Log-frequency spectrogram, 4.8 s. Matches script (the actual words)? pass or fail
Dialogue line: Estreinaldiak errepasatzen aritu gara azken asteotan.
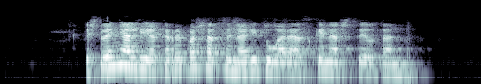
pass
